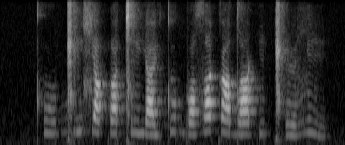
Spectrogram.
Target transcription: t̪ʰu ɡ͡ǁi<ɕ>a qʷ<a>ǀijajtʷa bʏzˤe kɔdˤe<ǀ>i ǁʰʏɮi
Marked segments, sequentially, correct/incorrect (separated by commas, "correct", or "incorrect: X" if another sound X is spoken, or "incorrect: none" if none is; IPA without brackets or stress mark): correct, correct, incorrect: k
